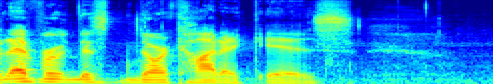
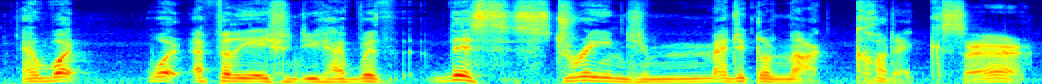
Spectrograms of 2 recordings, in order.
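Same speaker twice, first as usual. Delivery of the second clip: higher, hammed-up accusing questioning; theatrical interrogator; 4 semitones higher, 3 dB louder than usual. Boss questioning the unamused leprechaun about drugs, theatrical interrogation. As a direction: stretch out the accusation like a showy detective. Game master acts a dramatic interrogator.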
